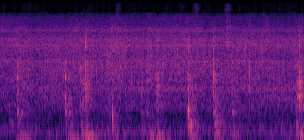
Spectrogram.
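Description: Dried fish thokku with curry leaves cooking down on a stove, a low sizzle under repeated scraping stirs in an irregular rhythm, close and unvoiced.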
